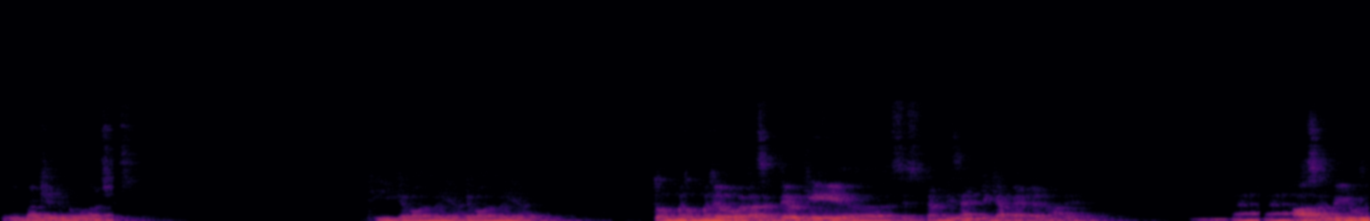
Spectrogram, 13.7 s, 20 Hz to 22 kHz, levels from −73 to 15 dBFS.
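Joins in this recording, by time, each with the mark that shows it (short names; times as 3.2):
1.13 sound cut off
4.66 repeat of the last 0.65 s
6.86 repeat of the last 0.25 s
12.59 repeat of the last 0.32 s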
